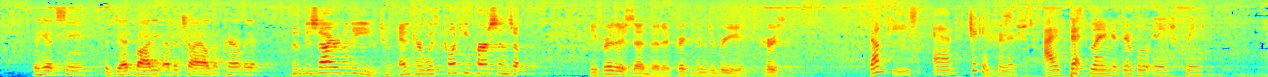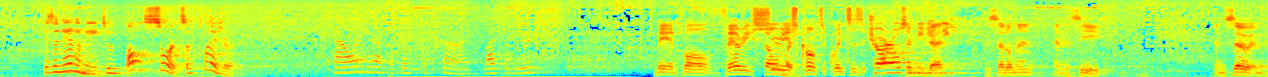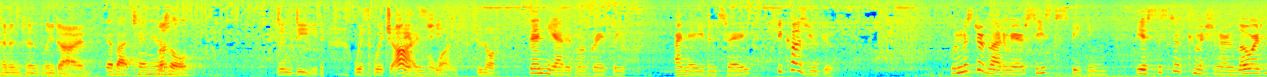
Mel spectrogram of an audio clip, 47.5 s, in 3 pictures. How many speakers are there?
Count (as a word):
eight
